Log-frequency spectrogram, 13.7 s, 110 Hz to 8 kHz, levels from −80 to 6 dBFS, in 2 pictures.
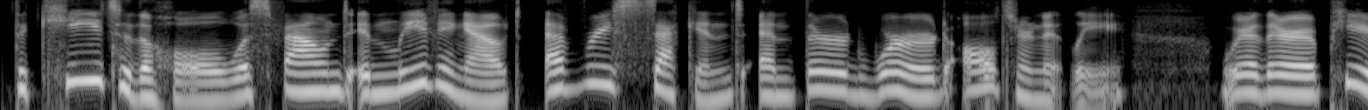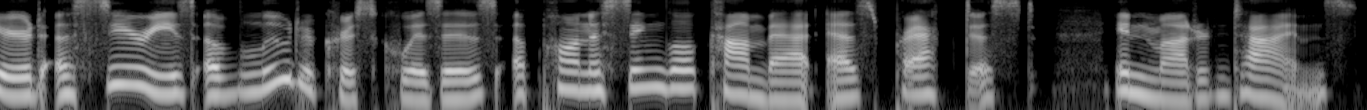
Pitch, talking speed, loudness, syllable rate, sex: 215 Hz, 145 wpm, -19 LUFS, 4.6 syllables/s, female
